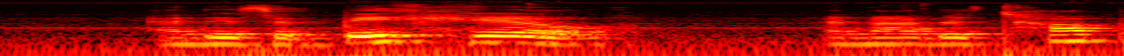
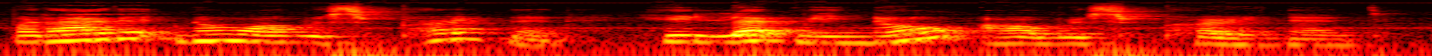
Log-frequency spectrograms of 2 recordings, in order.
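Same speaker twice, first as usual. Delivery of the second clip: normal talking voice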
